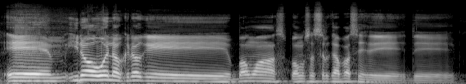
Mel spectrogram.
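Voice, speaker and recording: A man's voice: mid-range voice, slow pace, fairly bright tone, clean tone. A nineteen-year-old man with a Uruguayan Spanish accent, a political science student chatting playfully as a podcast guest. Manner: joking, playful, with many fillers. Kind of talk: casual podcast chat.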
